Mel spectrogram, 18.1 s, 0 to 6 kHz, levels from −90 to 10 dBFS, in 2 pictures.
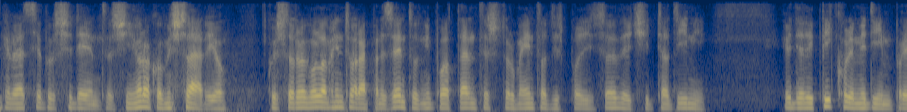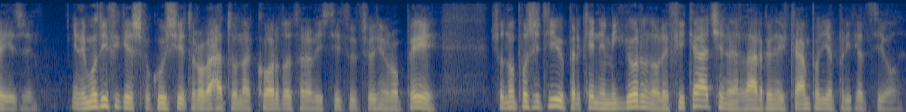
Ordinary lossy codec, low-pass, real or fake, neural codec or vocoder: none; 5.4 kHz; fake; codec, 16 kHz in and 24 kHz out, 0.6 kbps, FocalCodec, streaming, 2048 codes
